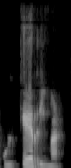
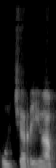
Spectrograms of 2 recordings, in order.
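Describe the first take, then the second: First: The middle consonant sounds like a hard 'k'. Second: The middle consonant sounds like 'ch' in church. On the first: The speaker calls it right. "en latín se pronuncia como que, entonces tiene que ser" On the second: The speaker calls it wrong. "no se pronuncia pulcherrima porque la che"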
